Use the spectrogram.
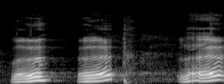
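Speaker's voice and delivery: short, loud puzzled questions; acted bewildered replies; baffled son. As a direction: imitate a son with no idea what's going on. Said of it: "얘는 아무것도 몰라요".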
